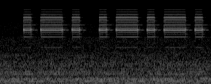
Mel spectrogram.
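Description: Piezo buzzer on a homemade electronic Morse keyer beeping a high-pitched Morse code message of short and long beeps at switch-on. It is the keyer's error signal, given because the dot and dash keys were not both held while switching on.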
